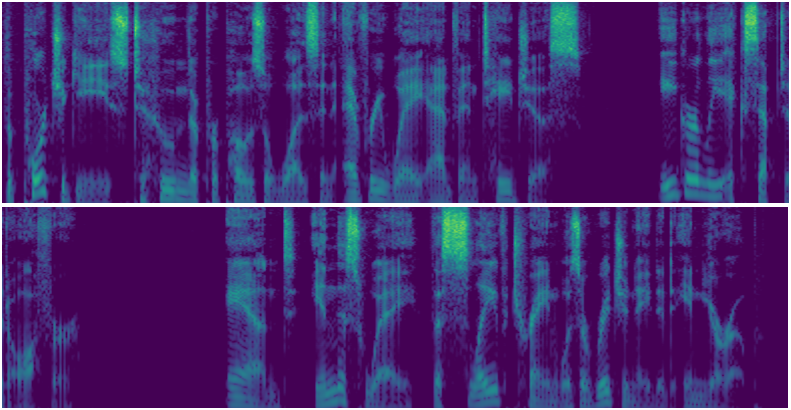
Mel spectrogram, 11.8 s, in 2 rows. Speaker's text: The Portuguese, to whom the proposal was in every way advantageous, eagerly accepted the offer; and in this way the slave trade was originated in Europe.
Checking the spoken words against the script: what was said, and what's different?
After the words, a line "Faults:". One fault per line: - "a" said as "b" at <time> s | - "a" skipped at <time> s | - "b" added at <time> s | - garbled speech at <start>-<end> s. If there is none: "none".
The Portuguese, to whom the proposal was in every way advantageous, eagerly accepted offer; and in this way the slave train was originated in Europe.
Faults:
- "the" skipped at 6.0 s
- "trade" said as "train" at 9.7 s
